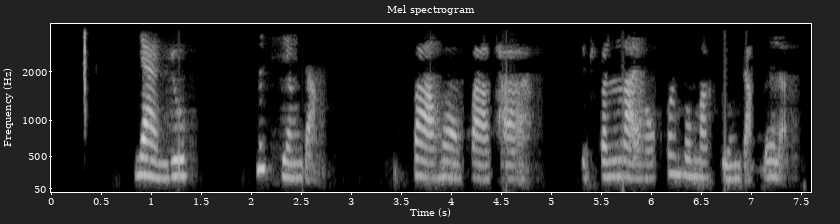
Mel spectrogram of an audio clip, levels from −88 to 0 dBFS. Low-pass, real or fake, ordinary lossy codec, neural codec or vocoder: 3.6 kHz; real; AAC, 16 kbps; none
